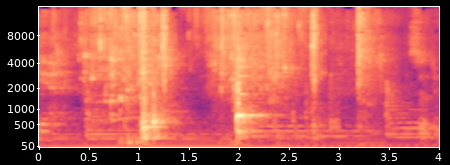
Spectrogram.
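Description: Water splashing and running off a wet cloth bag of soaked corn pulp as it is lifted from a steel pot and set in a sink to drain, with two sharp knocks about a second apart.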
